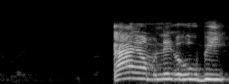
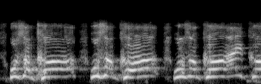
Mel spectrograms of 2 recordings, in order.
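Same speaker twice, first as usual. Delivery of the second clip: high mock calling out, louder; imitating a street call; 7 semitones higher, 3 dB louder than usual. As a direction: echo the guys yelling outside, pitched higher and louder. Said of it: "Only thing I heard outside my window".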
